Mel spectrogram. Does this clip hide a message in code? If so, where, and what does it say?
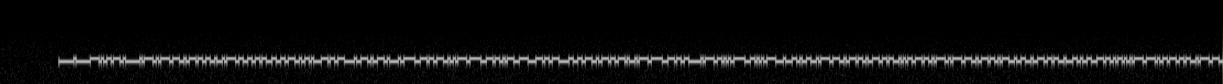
Yes: RTTY (45.45 baud, 170 Hz shift) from 0.6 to 12.2 s, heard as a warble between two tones, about 1170 Hz centre. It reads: EEN PEILING MAAKT NET ZO MIN HET VERTROUWEN ALS EEN ZWALUW DE …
